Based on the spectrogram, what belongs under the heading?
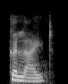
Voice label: "collide", Indian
